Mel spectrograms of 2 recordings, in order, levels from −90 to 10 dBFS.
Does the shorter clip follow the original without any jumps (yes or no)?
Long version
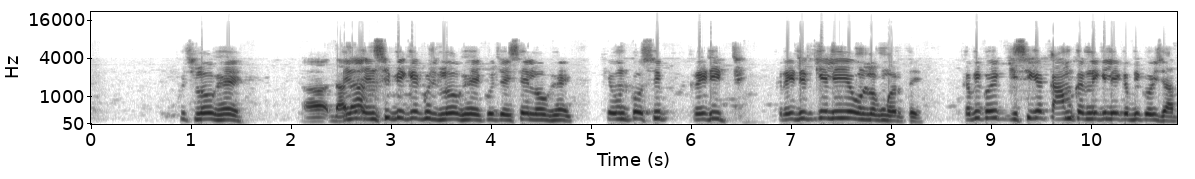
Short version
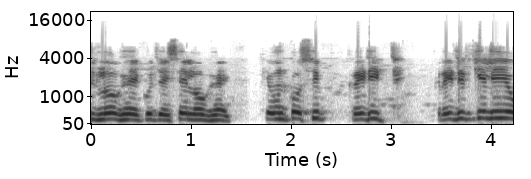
yes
